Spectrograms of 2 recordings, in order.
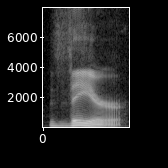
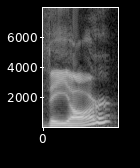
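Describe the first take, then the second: First: The two words merge into one syllable. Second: Two full words are said separately.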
